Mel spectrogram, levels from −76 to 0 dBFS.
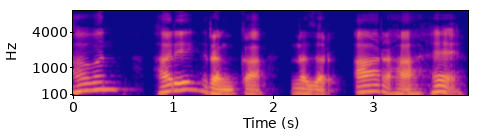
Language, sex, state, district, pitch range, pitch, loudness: Hindi, male, Uttar Pradesh, Lucknow, 110-185 Hz, 135 Hz, -20 LUFS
